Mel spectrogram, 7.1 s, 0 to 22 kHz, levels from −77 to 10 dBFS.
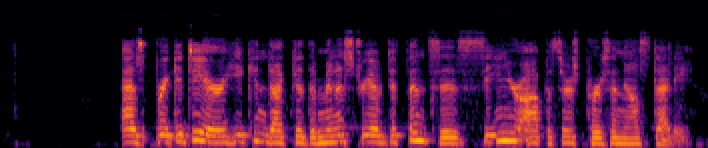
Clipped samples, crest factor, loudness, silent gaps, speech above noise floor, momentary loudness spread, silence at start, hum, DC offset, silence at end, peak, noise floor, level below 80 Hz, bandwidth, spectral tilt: under 0.1%; 14 dB; -14 LUFS; none; 63 dB; 7 LU; 1.2 s; none; under 0.1%; 0.2 s; 0 dBFS; -78 dBFS; -52 dBFS; 9.2 kHz; -5 dB/octave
